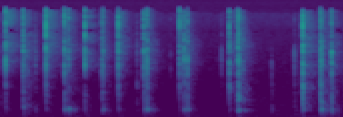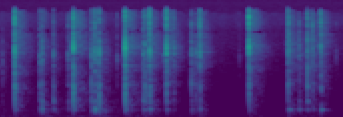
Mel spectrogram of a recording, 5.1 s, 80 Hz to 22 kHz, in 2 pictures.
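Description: Fingertips and nails tap a small travel-size plastic bottle of purple micellar water with a white cap, partly full, in a rapid typing-like pattern. About 27 quick, dry plastic taps and clicks come in uneven bursts, each with a bright, sharp edge over a hollow body near 600 Hz and almost no ring.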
